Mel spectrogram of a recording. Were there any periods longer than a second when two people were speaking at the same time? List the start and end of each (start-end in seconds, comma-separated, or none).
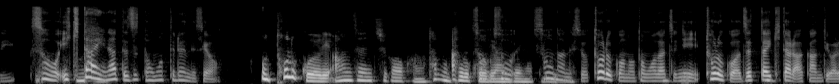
4.5-5.8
